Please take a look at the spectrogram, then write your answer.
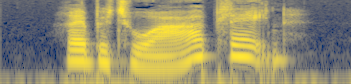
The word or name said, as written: repertoireplan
